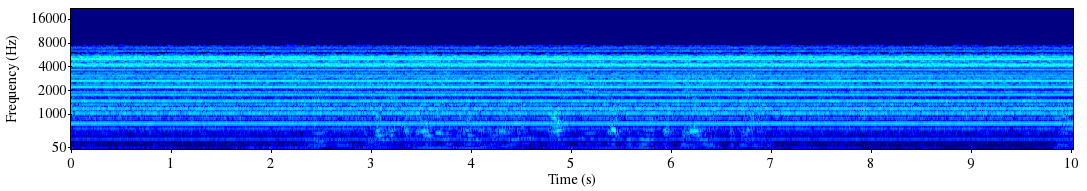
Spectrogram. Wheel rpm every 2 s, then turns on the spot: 0, 0, 0, 0, 0.
none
